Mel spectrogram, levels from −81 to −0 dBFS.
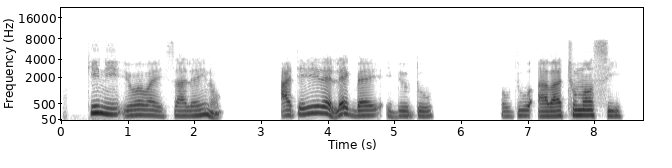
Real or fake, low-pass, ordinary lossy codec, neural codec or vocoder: fake; none; none; codec, 16 kHz, 0.4 kbps, LongCat-Audio-Codec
